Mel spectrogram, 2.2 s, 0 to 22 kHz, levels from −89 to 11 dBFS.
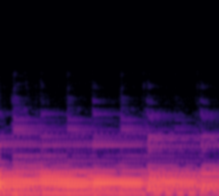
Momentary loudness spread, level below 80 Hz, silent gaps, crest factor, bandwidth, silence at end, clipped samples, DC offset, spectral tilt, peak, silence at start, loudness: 2 LU; -30 dBFS; none; 12 dB; 2.8 kHz; 0 s; under 0.1%; under 0.1%; -13 dB/octave; -8 dBFS; 0 s; -22 LUFS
